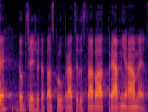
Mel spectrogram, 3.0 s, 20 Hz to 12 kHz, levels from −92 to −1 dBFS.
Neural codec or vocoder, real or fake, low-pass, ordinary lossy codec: codec, 24 kHz, 0.9 kbps, WavTokenizer, medium speech release version 2; fake; 10.8 kHz; Opus, 64 kbps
